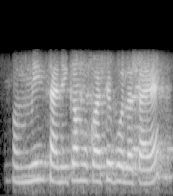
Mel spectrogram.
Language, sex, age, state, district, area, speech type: Marathi, female, 18-30, Maharashtra, Washim, rural, conversation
